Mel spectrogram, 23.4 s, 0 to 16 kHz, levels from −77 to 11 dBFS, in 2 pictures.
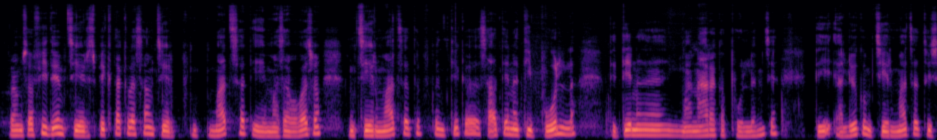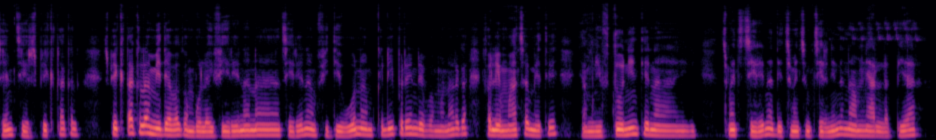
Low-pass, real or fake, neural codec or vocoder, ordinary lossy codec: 14.4 kHz; real; none; AAC, 96 kbps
